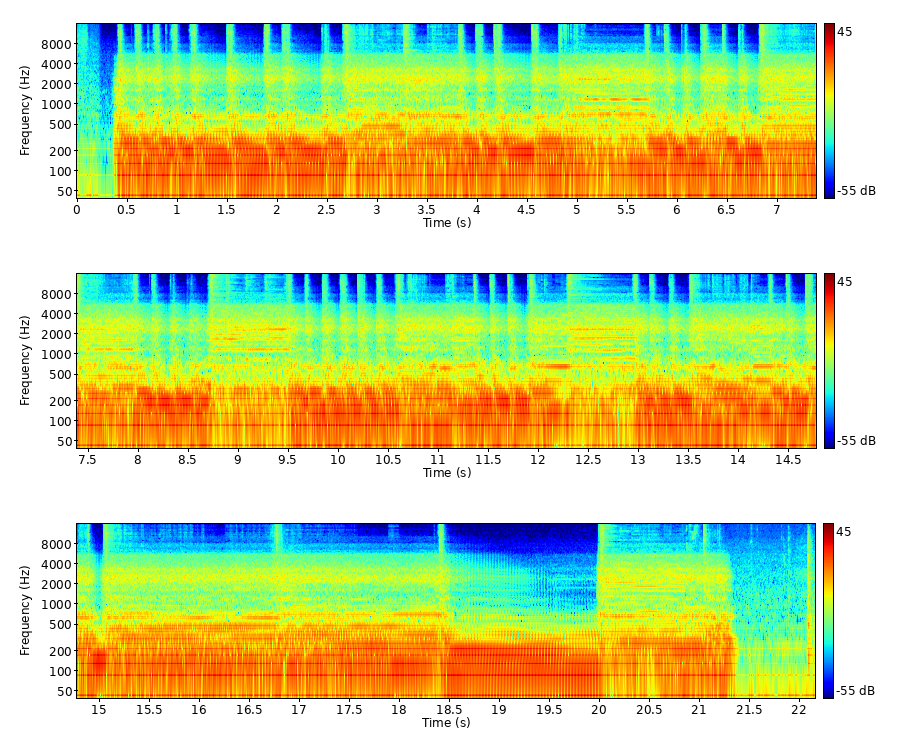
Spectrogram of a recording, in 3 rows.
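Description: A heavily distorted electric guitar plays dense, chugging riffs with sustained chords, loud, heard through a blend of Boss IR200 and Thermi FA1 Uber 75 impulse responses, with a brief quieter, more filtered passage near the end before the full tone returns.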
